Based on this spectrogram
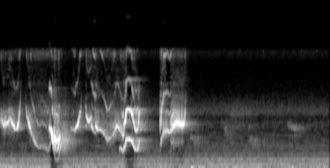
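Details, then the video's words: Tame two-year-old male plum-headed parakeet kept as a pet, giving a quick run of thin, high chirps and squeaky twitters in the first three seconds, then falling quiet; low background hum throughout. "Talking Plum Headed Parrot"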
